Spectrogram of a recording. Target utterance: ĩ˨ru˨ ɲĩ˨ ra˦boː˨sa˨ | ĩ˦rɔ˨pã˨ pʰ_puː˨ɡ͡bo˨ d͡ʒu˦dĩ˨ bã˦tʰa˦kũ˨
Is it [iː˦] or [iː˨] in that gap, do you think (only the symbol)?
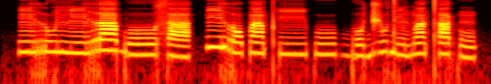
iː˨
